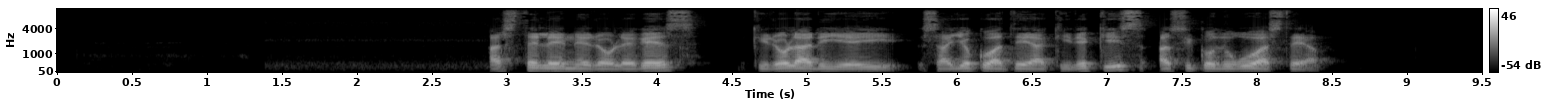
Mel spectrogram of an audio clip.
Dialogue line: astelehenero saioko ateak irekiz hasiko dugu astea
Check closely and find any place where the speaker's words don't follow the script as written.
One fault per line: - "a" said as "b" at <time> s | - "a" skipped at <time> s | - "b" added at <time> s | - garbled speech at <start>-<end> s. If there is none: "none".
- "legez kirolariei" added at 3.8 s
